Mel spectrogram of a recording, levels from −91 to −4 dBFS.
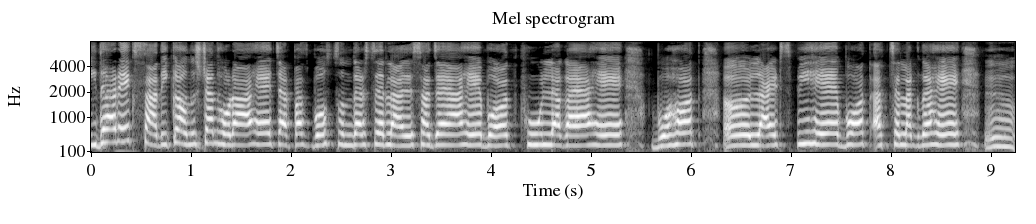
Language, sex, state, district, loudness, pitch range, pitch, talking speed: Hindi, female, Bihar, Vaishali, -10 LUFS, 275-295 Hz, 280 Hz, 200 wpm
